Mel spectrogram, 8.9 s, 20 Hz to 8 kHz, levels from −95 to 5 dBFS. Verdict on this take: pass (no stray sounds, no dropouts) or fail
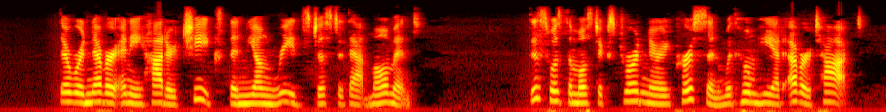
pass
